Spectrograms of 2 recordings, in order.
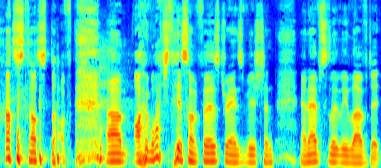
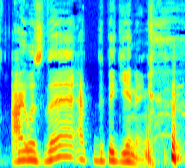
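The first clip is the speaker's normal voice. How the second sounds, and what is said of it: Imitated voice drifting into Borat-like accent. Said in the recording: “in a Peter Jurassic voice... I've turned into Borat already.”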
